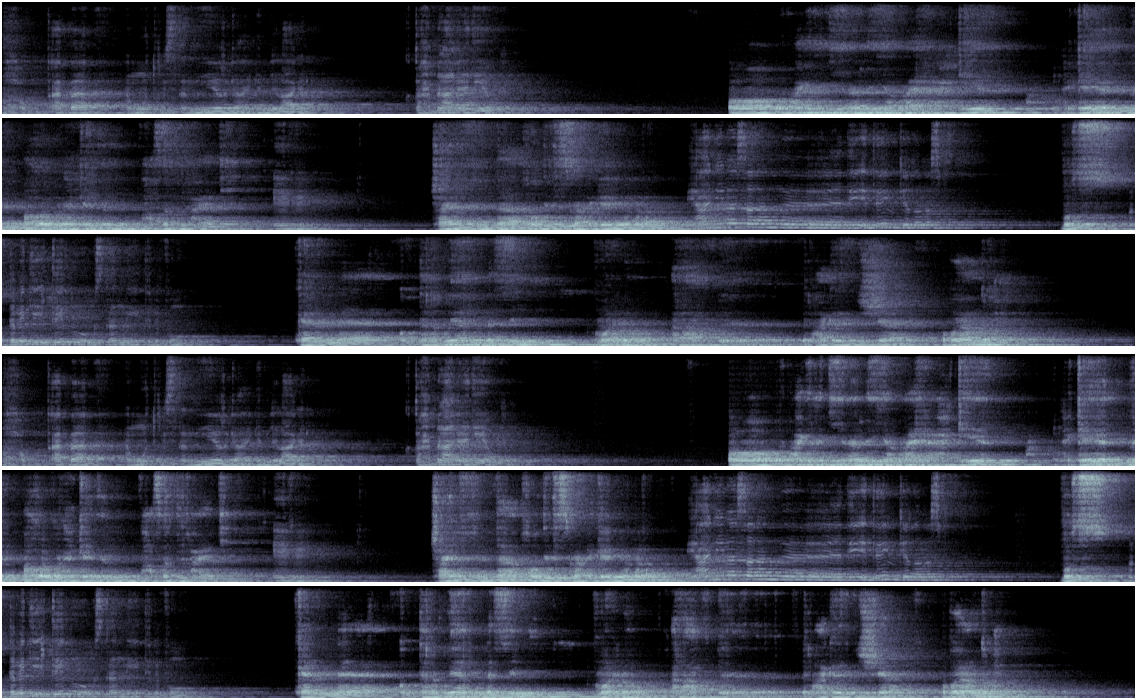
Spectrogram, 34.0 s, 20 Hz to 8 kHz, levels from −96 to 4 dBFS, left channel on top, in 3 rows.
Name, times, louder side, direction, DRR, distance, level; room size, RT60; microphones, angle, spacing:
voice 1, 0.0-3.1 4.1-5.0 10.5-10.7 14.0-14.4 18.2-20.7 22.6-24.5 28.6-28.8 32.1-32.4, right 1 dB, 15° right, 6 dB, 2.9 m, -36 dB
voice 2, 7.3-9.9 10.2-13.6 15.6-17.9 21.9-22.4 25.6-28.1 28.6-31.7 32.0-32.8, right 1 dB, 65° right, 5 dB, 3.5 m, -26 dB
23.0 x 20.5 x 9.8 m, 2.2 s
head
